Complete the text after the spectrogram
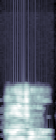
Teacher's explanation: That is a Germanic form of Caesar, because in classical Latin, Caesar, which is spelled Caesar, is pronounced Kaiser, because the AE is a diphthong that is pronounced with a strong AI, or AEI. So that sound like Kaiser In German becomes Kaiser, Kaiser, and then in Russia becomes just kind of shortened just to Tsar, Czar.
